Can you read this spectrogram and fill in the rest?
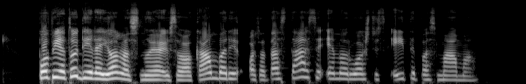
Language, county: Lithuanian, Vilnius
